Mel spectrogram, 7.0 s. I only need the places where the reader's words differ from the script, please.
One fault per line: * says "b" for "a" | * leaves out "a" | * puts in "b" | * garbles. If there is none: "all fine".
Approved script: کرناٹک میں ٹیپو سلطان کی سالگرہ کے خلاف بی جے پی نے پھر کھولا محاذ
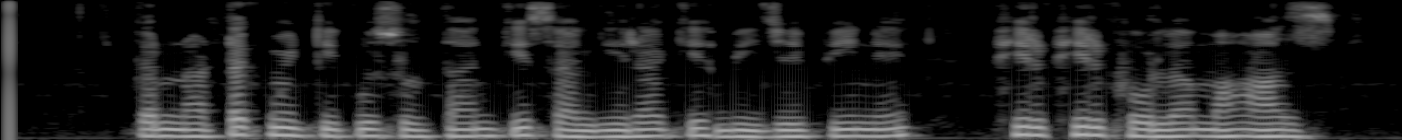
* leaves out "خلاف"
* puts in "پھر"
